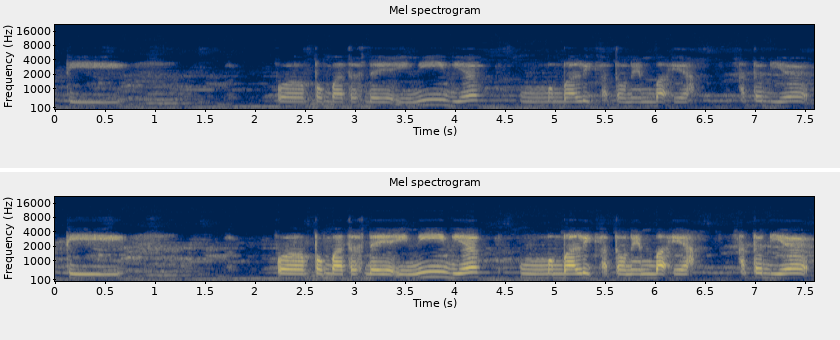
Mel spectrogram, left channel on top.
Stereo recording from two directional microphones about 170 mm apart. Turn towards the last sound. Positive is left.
turn(degrees=-35)  # may be behind; listen again after turning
